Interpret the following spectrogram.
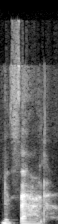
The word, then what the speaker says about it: Nevada: world but in the U.S state is pronounced Nevada is the correct way to say it in American English yeah it's a wild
